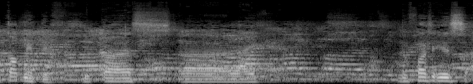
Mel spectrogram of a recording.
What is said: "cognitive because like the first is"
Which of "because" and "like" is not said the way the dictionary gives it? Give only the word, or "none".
because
